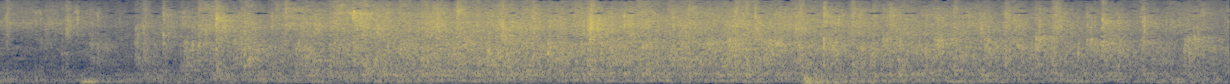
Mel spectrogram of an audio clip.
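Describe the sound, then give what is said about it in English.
A crowd applauds steadily for about six seconds, a dense wash of many hands clapping at an even, fairly loud level, with no voices standing out. “Let's give everybody at Balance, please, an applause, folks.”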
